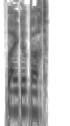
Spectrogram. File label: "beigebracht", German; adjectives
